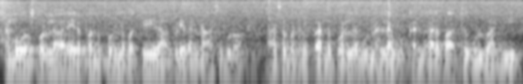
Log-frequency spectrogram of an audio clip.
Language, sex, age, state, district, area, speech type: Tamil, male, 18-30, Tamil Nadu, Thanjavur, rural, spontaneous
